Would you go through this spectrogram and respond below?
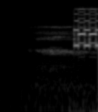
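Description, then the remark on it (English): A telephone rings with an electronic ringtone: a thin tone fades in, then a bright, warbling trill bursts in much louder. No one speaks. “Oh my god, the phone!”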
